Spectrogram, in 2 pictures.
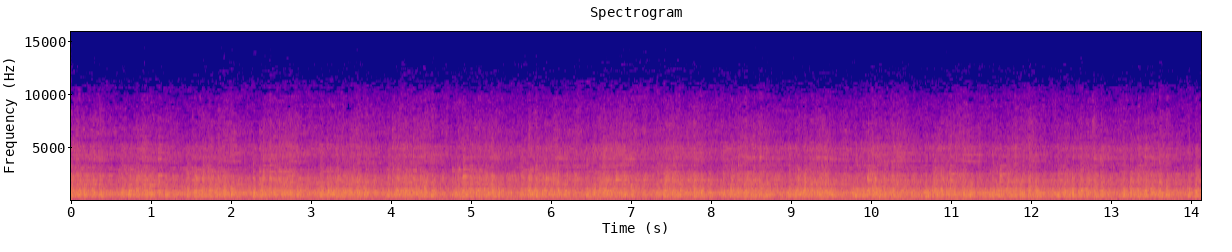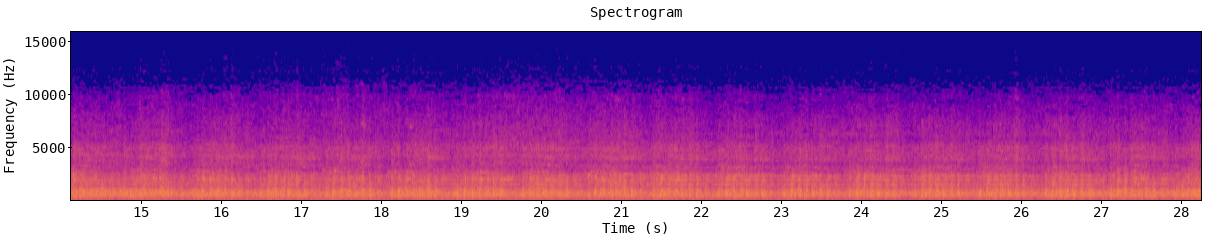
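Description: Empty covered hopper cars of a unit grain train rolling past: a steady noise of steel wheels on rail, with a faint, regularly repeating click.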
